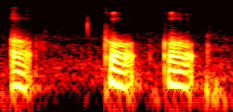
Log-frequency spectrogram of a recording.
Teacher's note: the pure O, less rounded than cold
